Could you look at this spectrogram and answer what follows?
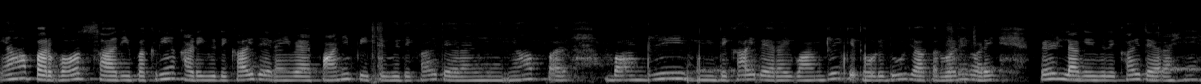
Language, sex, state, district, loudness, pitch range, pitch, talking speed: Hindi, female, Chhattisgarh, Balrampur, -32 LUFS, 190-230 Hz, 205 Hz, 190 wpm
